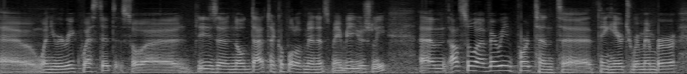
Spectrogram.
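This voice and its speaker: A man at a fairly slow pace and very even loudness, with audible room echo and noticeable background noise. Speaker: software presenter. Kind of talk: tutorial. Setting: web conference. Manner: hesitant, many fillers.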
